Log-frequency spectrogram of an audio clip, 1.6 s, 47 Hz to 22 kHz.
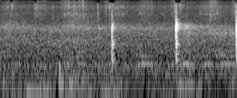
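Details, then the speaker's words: Harley-Davidson WLC 45ci engine on the bench, heads off, piston at the top rocked by hand: three sharp metallic clicks from too much piston-to-bore clearance, which causes piston slap. It may need a rebore and new pistons. "and you can hear it knocking yeah yeah that's too much play let's try the other one i can see just by looking down that is too much so big gap there look that'll give you what i call piston slap so you'll never ever quieten that down"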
